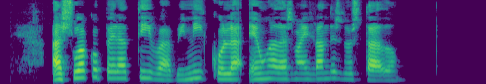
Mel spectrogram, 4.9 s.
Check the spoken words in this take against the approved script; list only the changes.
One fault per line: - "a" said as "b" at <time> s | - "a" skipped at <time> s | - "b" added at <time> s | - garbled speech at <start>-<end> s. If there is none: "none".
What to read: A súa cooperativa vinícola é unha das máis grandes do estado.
none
